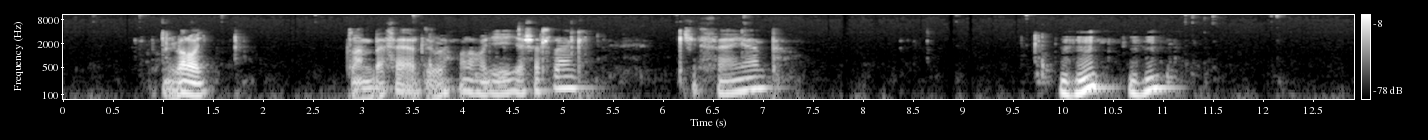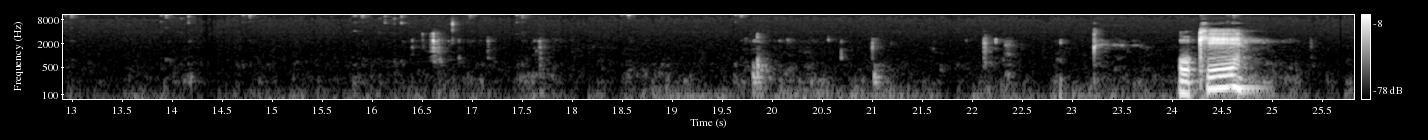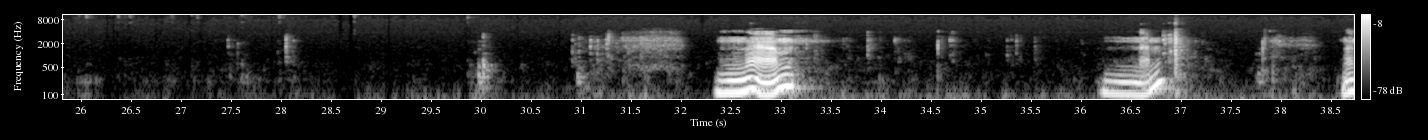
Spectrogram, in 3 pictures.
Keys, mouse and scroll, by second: 1.0 ctrl+z, 1.2 click, 1.6 e, 2.4 click, 3.9 alt+middle click, 4.3 w, 6.1-8.3 drag, 8.3 w, 8.8 click, 10.0-11.1 alt+middle drag, 11.1 click, 11.3 right click, 12.0 click, 14.0 right click, 14.6 click, 16.0 right click, 16.6 2, 16.9 click, 19.8-21.5 alt+middle drag, 21.5 alt+q, 22.2-22.7 scroll down 1, 24.5 click, 27.4 click, 27.6 alt+click, 28.6 click, 29.9 alt+middle click, 31.2 ctrl+z, 37.7-38.7 scroll down 1.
